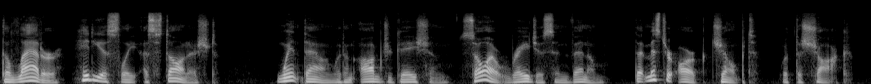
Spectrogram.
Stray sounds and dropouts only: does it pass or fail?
pass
